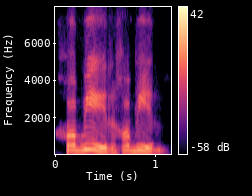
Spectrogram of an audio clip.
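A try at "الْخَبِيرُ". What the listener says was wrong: Al-Khabir. Kalau ada alif lam sebutin ya. Al-Khabir.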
